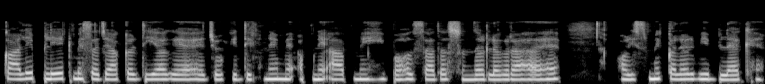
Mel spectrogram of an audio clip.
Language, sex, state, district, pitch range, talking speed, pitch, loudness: Hindi, female, Bihar, Kishanganj, 230-245 Hz, 220 wpm, 235 Hz, -14 LUFS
